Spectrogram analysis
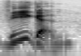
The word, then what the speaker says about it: vegan: it's n it's uh remember it's not vegan because I I will say Vegan if I didn't hear IV already say Vegan I probably will say Vegan so it's vegan vegan all right right and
